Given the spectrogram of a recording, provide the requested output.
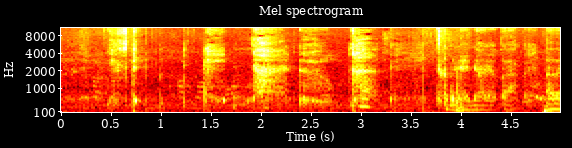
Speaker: hi I have to hiccup as always you want immediately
